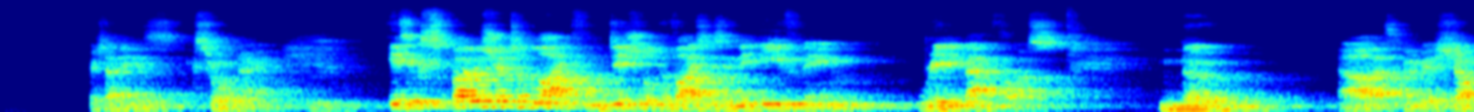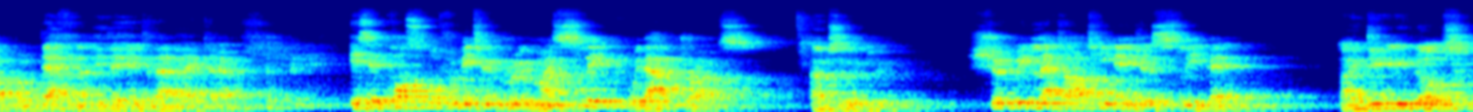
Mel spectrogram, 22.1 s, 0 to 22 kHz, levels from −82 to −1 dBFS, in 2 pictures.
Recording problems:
room echo; strong; dies away in 1.3 s
off-mic speech; far

